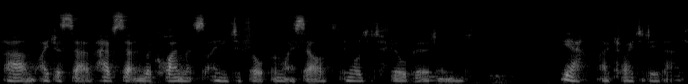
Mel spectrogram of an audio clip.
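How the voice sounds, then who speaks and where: A woman with a lowish, gravelly voice talks things through in a reflective, unhurried way. She pauses often and fills gaps with soft fillers while she finds her words. English is her first language. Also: level tone. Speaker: podcast guest. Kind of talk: reflective casual conversation.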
